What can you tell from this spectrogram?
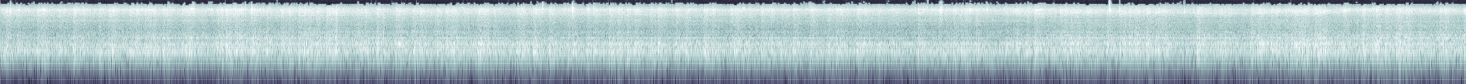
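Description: Jet airliner cabin noise heard from inside, at a window seat over the wing during the descent to land: the engines running and air rushing past the fuselage in a steady, unbroken rumble with a faint steady hum.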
